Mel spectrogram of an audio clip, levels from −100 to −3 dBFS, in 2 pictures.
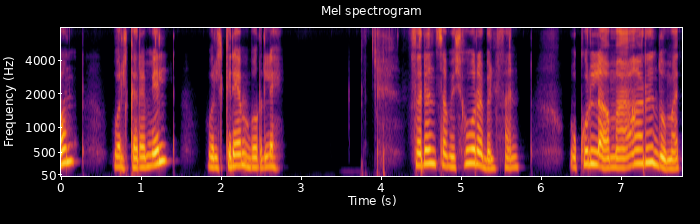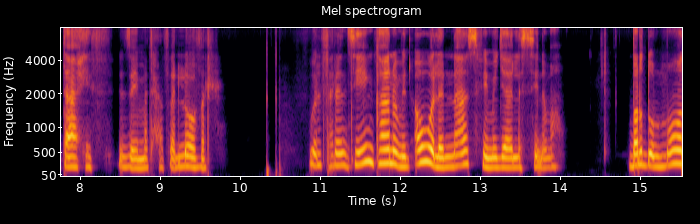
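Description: Nothing in this recording stands out as a technical fault, so there's really nothing to walk through here.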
